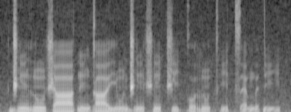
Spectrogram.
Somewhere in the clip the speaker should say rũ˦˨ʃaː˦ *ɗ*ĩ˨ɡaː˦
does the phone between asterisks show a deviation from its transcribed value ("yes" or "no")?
no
